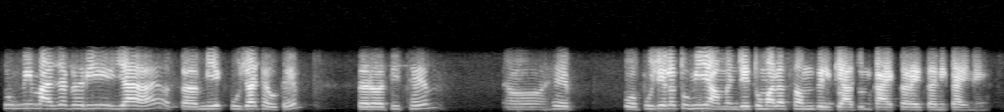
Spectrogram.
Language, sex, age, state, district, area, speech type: Marathi, female, 18-30, Maharashtra, Jalna, urban, conversation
